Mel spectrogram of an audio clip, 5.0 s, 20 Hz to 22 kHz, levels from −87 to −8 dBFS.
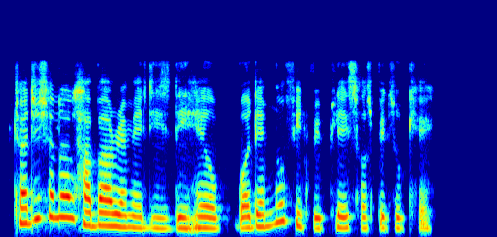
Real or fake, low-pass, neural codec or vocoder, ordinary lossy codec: fake; none; codec, 16 kHz, 16 kbps, FunCodec, trained on Chinese and English, 50 frames a second; none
